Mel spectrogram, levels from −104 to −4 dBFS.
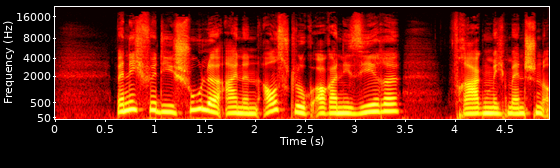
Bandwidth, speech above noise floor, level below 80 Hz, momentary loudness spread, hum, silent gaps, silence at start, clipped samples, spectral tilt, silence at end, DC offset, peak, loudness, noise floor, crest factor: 17 kHz; 36 dB; -58 dBFS; 4 LU; none; none; 0.65 s; under 0.1%; -6 dB/octave; 0 s; under 0.1%; -8 dBFS; -24 LUFS; -60 dBFS; 16 dB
